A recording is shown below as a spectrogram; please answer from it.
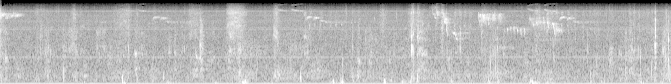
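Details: Two dogs at play, a little terrier named Conker and a big Vizsla named Zelda: irregular bursts of brief yips, huffs and scuffles, while wild birds twitter faintly throughout.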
